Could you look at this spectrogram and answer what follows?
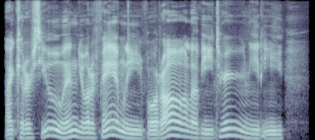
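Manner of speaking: slowly drawn-out delivery. Quoting a curse line from a movie: Madame Zeroni voice. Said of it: "just like Madame Zeroni from Holes".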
